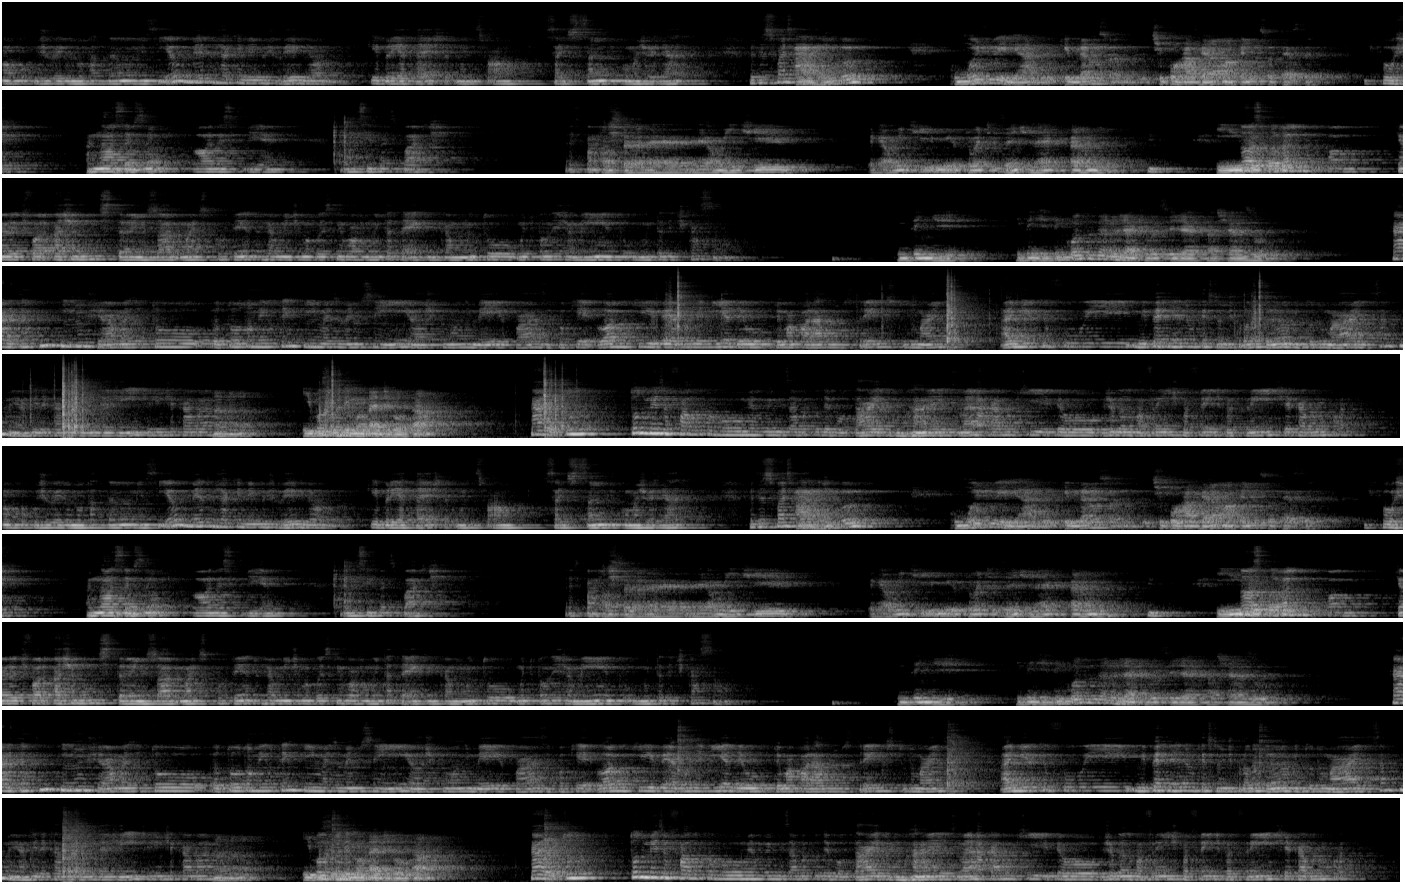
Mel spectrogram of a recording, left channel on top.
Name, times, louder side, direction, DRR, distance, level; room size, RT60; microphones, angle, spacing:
voice 1, 0.0-3.3 3.7-5.2 5.4-6.9 7.2-8.2 13.6-14.1 14.9-15.6 15.9-16.8 17.4-18.4 19.6-20.2 25.5-25.6 26.4-27.6 28.0-35.3 41.9-51.5 52.0-58.2 59.2-59.8 61.3-62.0 62.3-69.5, right 1 dB, 30° right, -1 dB, 0.6 m, -29 dB
voice 2, 7.9-8.6 9.1-13.1 15.1-15.6 20.0-22.1 22.7-25.1 26.2-26.9 37.0-37.6 38.2-40.7 58.1-58.5 59.0-60.4, left 1 dB, 25° left, -2 dB, 1.1 m, -28 dB
Telephone, 48.3-52.8 54.1-57.5 58.9-62.5, left 7 dB, 85° left, 0.4 m, -39 dB
9.8 x 4.4 x 2.6 m, 1.4 s
head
